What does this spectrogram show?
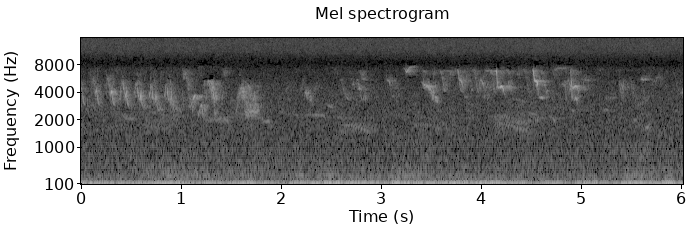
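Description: Songbirds singing in quick chirps and short trills over a faint, steady low rumble.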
